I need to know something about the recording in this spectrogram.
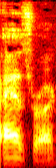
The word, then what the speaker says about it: ASRock: see asrock has put our asrock as i said is the proper pronunciation uh this does have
